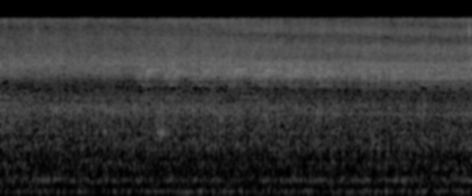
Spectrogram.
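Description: Onion-tomato masala sizzling faintly and steadily in oil in a nonstick frying pan on a medium flame, the spices being fried until the oil separates.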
